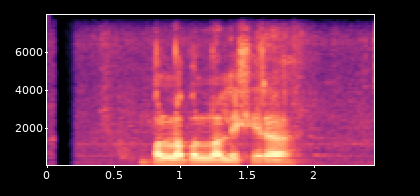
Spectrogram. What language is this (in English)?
Nepali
